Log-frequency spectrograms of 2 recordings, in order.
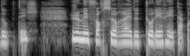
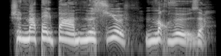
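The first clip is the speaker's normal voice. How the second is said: hollow, cavernous tone; 4 semitones higher, 3 dB louder than usual. Reading a story, the great dragon cuts off the narrator: cavernous voice. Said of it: "d'une voix caverneuse".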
